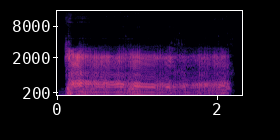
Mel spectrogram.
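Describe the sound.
A human voice imitates the growl of Monty the dog: one sustained, low, rumbling snarl lasting about two seconds, loud and steady with a rough buzzing texture, then cutting off abruptly.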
